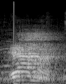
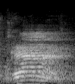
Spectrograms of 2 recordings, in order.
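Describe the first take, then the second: Both takes have the same delivery.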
